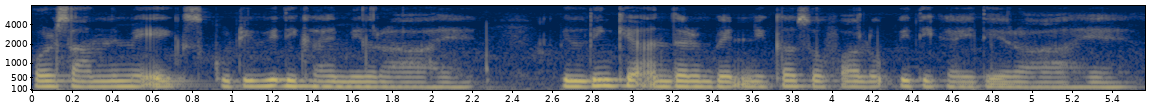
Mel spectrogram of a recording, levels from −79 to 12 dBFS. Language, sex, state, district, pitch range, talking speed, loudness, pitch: Hindi, female, Arunachal Pradesh, Papum Pare, 175-195 Hz, 250 wpm, -17 LUFS, 185 Hz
